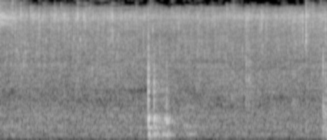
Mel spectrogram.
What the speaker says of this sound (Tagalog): At ilagay na natin yung pinirito nating patatas.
